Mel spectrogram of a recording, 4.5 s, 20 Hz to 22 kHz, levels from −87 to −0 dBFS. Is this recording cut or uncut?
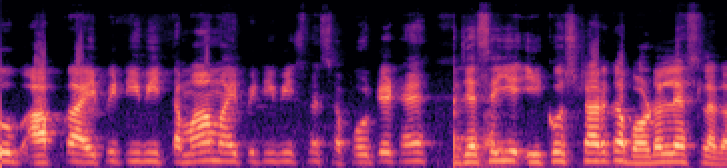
cut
